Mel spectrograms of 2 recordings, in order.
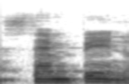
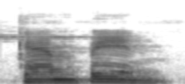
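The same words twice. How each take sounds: First: शैम्पेन as "sem-pen"; S sound at start. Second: कैंपेन as "kem-pen"; hard initial K in कैंपेन, plain N ending; K sound at start. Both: Shown as a demonstration. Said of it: "अंतर है, थोड़ा सा ध्यान से".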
